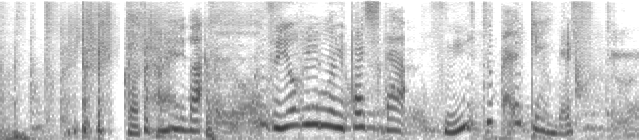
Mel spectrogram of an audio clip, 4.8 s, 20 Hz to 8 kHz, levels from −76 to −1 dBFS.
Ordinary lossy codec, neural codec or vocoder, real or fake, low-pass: none; codec, 16 kHz, 1 kbps, FreqCodec, larger model; fake; none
